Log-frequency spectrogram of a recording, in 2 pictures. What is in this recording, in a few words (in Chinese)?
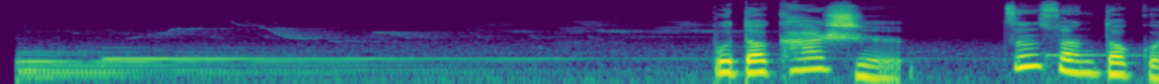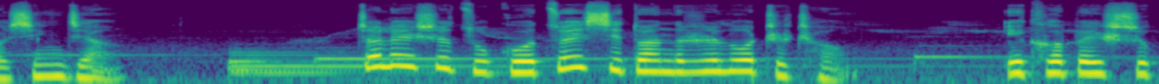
女 新疆普通话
